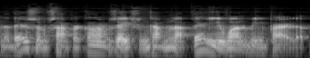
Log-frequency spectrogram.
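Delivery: ordinary talk, nothing marked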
